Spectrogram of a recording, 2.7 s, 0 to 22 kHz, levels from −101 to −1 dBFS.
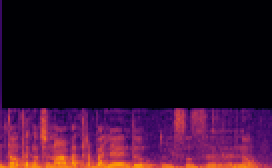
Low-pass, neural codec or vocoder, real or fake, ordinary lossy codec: none; codec, 16 kHz, 16 kbps, FunCodec, trained on LibriTTS, 50 frames a second; fake; none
